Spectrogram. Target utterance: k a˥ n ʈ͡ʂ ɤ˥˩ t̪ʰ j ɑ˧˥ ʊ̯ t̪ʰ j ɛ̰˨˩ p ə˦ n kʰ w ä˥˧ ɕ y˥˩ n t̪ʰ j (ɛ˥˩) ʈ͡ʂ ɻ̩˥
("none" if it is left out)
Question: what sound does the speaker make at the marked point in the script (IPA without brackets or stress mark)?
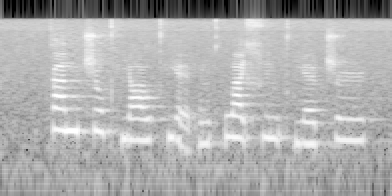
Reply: ɛ˧˥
